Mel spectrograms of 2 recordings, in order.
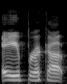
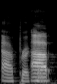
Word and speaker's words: apricot: And an apricot pie. Lindsay would have said apricot pie. Apricot, right?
